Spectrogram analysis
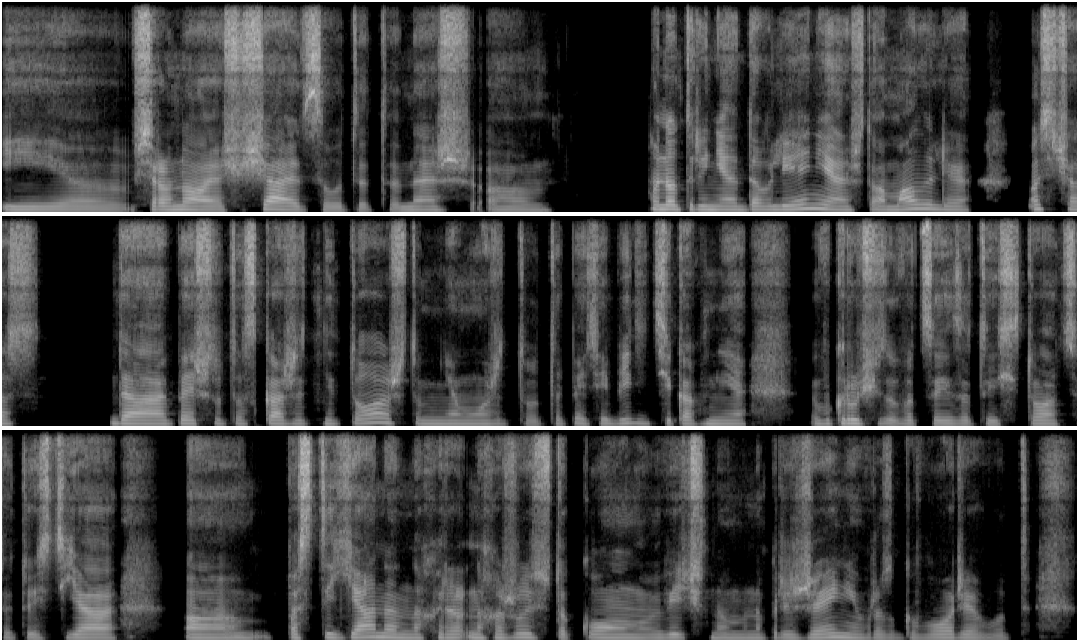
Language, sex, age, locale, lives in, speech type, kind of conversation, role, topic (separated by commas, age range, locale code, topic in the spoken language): Russian, female, 20-24, ru-RU, Estonia, conversation, advice, user, Как мне лучше обозначать личные границы в общении?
